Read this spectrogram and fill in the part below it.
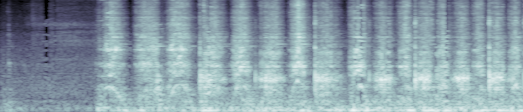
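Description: A metal file rasps back and forth on metal in quick strokes.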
